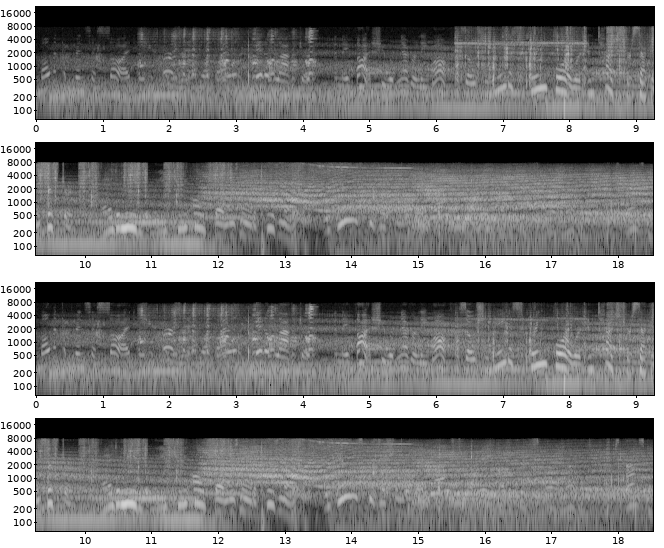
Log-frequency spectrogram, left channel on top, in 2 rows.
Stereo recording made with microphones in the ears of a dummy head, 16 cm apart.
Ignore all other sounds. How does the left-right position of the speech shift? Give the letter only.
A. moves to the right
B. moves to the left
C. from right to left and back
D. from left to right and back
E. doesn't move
C.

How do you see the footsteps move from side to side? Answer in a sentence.
You can hear the footsteps go from the left side to the right.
